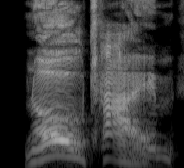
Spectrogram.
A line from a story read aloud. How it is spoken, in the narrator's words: bellowed Moreau in fury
